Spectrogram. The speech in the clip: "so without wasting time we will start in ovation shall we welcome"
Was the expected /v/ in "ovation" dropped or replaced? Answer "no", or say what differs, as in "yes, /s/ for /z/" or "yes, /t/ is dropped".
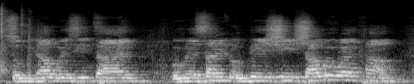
yes, /p/ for /v/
